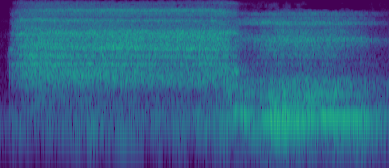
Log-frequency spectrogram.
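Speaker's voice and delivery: constricted throat breath, mouth closed; ocean-like breath through the nose; Ujjayi breath. Shown as a demonstration. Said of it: "do you hear that difference? It's like you're constricting your throat".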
